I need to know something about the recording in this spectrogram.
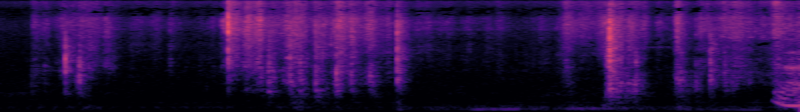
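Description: Paper rustling and crackling as an old folded instruction leaflet is unfolded and handled, in short spells about two seconds in and again around four and a half seconds.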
